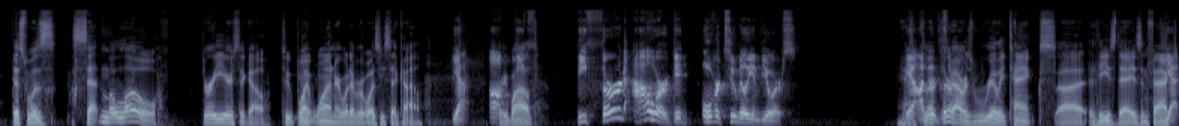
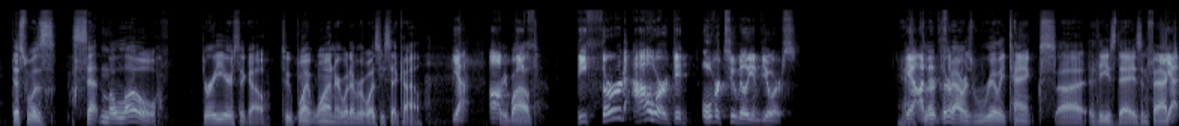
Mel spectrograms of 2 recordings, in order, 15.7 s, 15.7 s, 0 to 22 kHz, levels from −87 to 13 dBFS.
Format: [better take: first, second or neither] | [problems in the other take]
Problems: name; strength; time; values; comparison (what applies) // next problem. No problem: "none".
first | thin; somewhat; fading below 1 kHz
